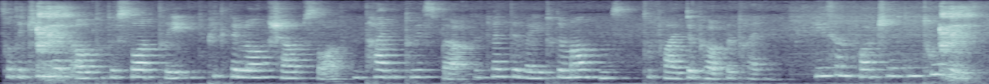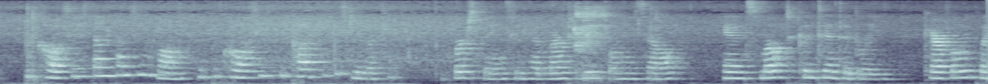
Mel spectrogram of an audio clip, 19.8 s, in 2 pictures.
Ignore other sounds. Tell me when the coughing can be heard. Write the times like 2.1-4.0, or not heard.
0.2-0.8, 9.2-10.2, 15.4-16.5.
